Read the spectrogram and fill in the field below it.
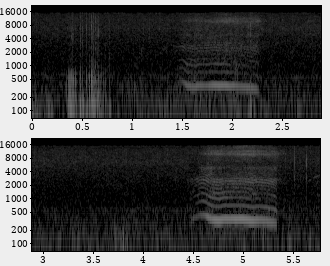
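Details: Snoring cat: two drawn-out, tonal, wheezy breaths about three seconds apart, each wavering slightly in pitch, with a short soft rustle near the start.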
